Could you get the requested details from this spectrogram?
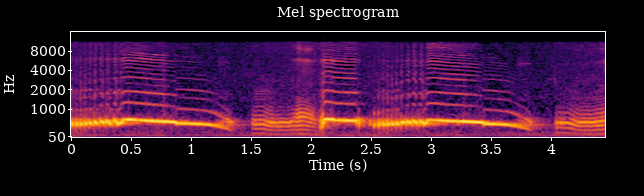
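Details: Ringneck dove in full voice, played as a lure for answering birds: two long, resonant coos, each sagging slightly toward its close, separated by short rising notes, with a soft steady hum behind.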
